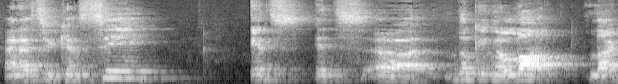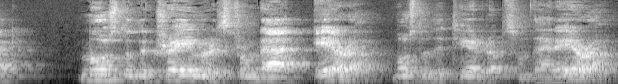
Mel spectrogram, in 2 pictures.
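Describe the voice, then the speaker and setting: Male, 50s, Swedish accent, hobbyist video presenter. Slightly high voice, halting, deliberate delivery, recorded off-mic in a garage. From Sweden. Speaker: hobby builder presenting own video series. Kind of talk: informal explanatory talk to camera. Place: indoor home garage workshop. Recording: echoey garage, distant microphone.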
